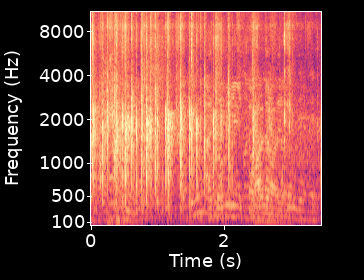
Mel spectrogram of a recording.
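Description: Clapping at a prize-giving ceremony for a pigeon racing competition, a burst of crowd applause with sharp, irregular claps under loud talk and cheering, thinning toward the end.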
